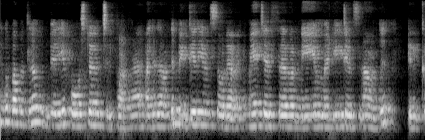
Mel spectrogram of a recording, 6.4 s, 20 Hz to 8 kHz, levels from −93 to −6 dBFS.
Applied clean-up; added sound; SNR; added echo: neural mask model DeepFilterNet 3.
